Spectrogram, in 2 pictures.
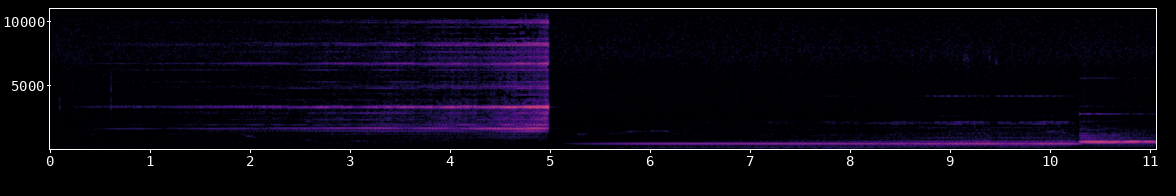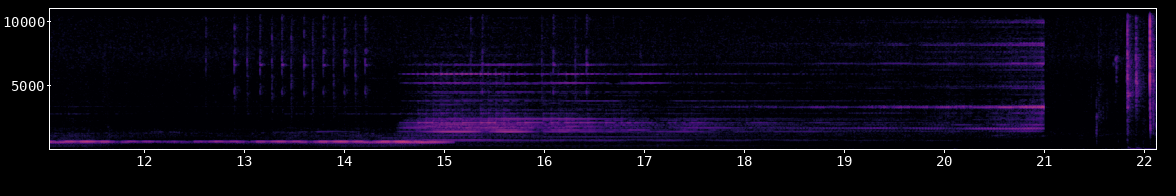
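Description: Sound-design playback of synthesized drones. A swell builds over a few seconds and cuts off abruptly about five seconds in. Sustained, bell-like synth tones follow, step up in pitch around halfway, thin out, and stop suddenly near the end.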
